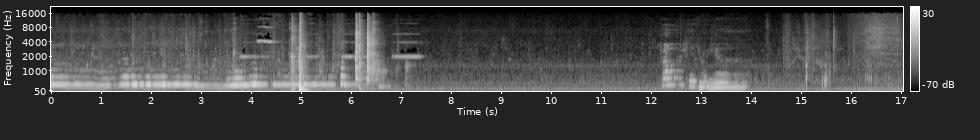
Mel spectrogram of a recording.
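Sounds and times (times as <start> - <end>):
person humming: 0.0 - 6.8.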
